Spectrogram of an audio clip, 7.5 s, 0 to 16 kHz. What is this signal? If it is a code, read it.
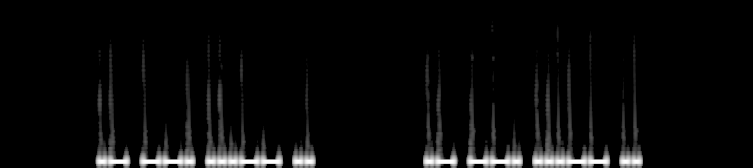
Morse code, heard as a keyed tone, about 22 wpm, 700 Hz. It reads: AG3I AG3I
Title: USA Call Signs - 4 Characters - Repeated 2x - 22wpm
